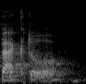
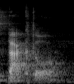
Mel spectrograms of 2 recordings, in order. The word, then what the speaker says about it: Betchal: Our last name is pronounced Bectal even though it's spelled Betchal. That's what people say, but it's Bectal.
